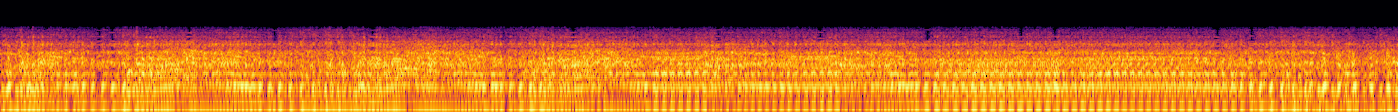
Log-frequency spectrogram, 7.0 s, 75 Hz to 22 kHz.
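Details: Restored 1998 BMW R1100RT boxer twin, first run after restoration, throttle bodies not yet tuned: fires up and is blipped a few times, pitch rising and falling cleanly before settling; nothing abnormal is heard.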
